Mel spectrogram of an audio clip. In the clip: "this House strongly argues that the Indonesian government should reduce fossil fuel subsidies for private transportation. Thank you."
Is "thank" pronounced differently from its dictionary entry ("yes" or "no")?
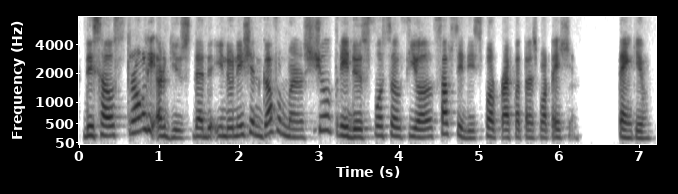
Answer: yes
